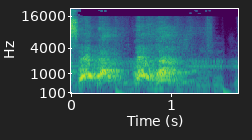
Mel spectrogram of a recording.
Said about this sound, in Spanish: Problemas técnicos, perritos vueltos locos.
